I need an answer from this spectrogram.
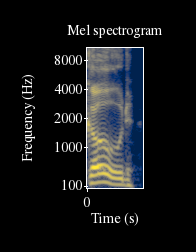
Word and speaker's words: Goad: Mike Goad rhymes with toad.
